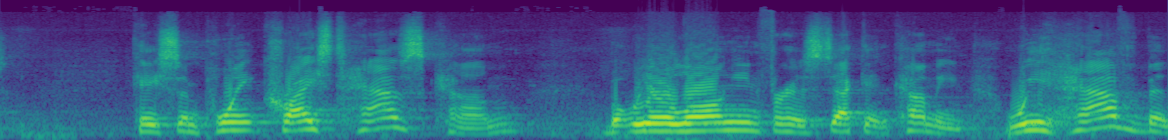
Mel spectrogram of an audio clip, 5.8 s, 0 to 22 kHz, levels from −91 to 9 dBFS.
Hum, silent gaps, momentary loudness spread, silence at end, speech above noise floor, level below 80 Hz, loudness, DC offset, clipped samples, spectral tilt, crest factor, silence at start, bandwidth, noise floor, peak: none; none; 15 LU; 0 s; 30 dB; -50 dBFS; -12 LUFS; under 0.1%; 0.6%; -4.5 dB/octave; 12 dB; 0.7 s; 14 kHz; -41 dBFS; 0 dBFS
